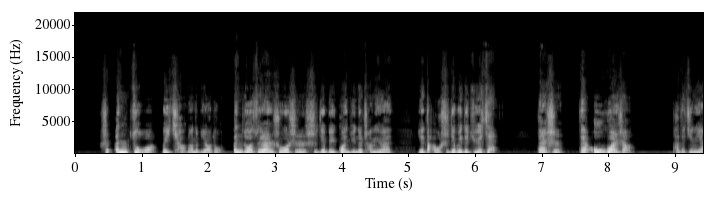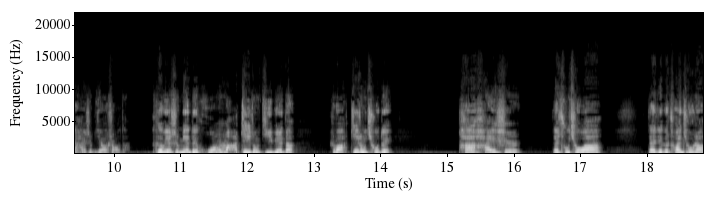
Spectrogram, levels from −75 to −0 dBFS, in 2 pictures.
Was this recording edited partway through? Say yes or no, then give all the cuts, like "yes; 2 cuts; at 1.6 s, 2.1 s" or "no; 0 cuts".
no; 0 cuts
